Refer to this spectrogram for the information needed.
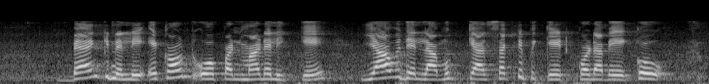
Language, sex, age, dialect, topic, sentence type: Kannada, female, 36-40, Coastal/Dakshin, banking, question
